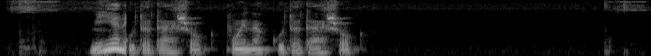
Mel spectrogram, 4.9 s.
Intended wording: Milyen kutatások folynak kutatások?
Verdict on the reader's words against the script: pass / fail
pass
